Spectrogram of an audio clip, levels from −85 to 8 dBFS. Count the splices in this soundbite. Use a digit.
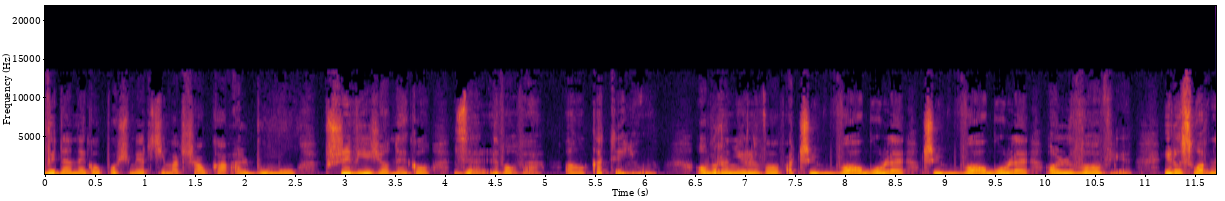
1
